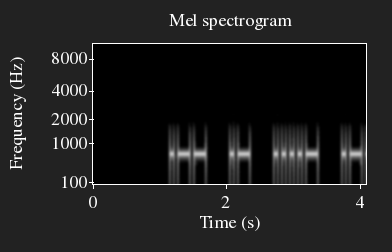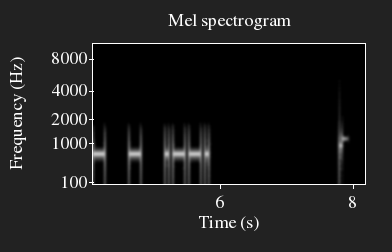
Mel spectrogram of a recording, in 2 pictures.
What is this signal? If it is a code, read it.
Morse code, heard as a keyed tone, about 20 wpm, spaced as for 15 wpm, 700 Hz. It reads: WA4WTP
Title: 231 Lesson 37g - Letter x - Call Signs 20wpm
